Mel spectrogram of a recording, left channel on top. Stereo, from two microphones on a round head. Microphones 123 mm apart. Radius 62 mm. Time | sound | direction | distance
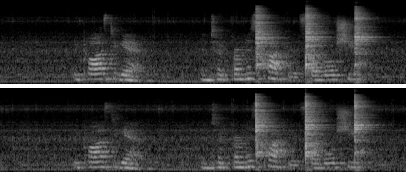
0.7 | a woman speaking | 65° left (ahead or behind) | 1.8 m
2.5 | cutlery clinking | 50° right (ahead or behind) | 1.3 m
